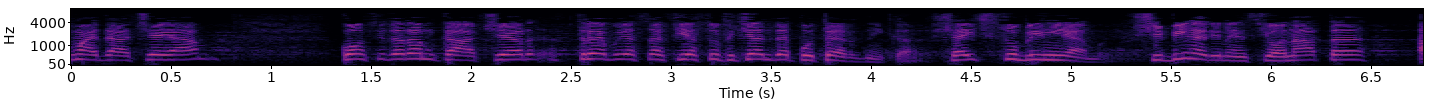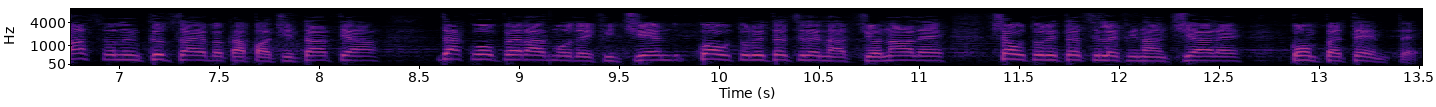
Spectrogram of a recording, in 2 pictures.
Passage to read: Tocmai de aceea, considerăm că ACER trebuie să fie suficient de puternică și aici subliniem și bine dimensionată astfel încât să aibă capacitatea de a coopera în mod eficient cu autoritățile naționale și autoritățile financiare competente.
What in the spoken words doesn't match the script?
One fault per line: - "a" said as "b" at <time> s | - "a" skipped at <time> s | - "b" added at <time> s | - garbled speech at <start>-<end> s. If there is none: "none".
none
